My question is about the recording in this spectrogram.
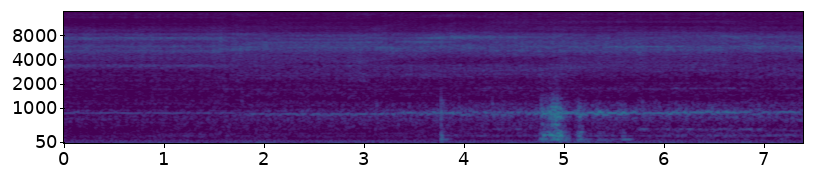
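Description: Faint steady hiss with a faint steady tone under it, broken by a small click a little before four seconds and a short soft knock about five seconds in from handling the Aiwa HS-F7 cassette player.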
